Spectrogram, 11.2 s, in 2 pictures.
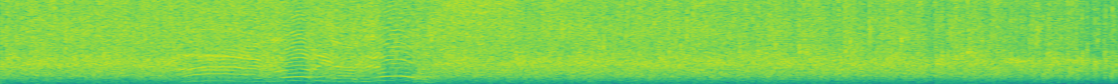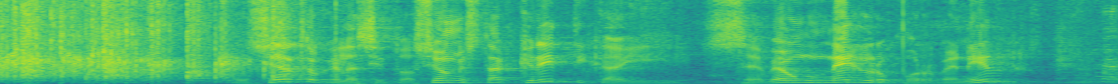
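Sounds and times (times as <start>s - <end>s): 
audience applauding: 0.0s - 6.9s
speech: 6.9s - 11.1s.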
